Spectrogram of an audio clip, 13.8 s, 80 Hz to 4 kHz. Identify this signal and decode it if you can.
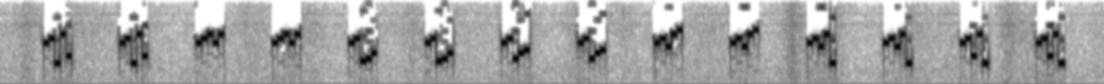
Five-tone selective call (ZVEI), heard as quick runs of five tones, tones of about 70 ms. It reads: 89104 89104 89080 89080 89235 89235 89356 89356 89700 89700 89701 89701 89401 89401
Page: SDR/ZVEI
